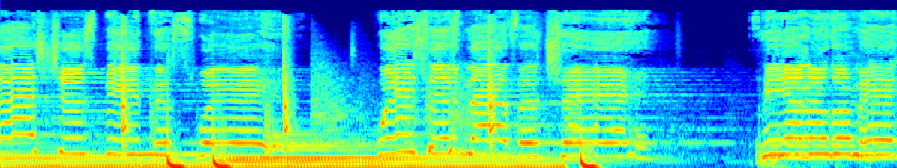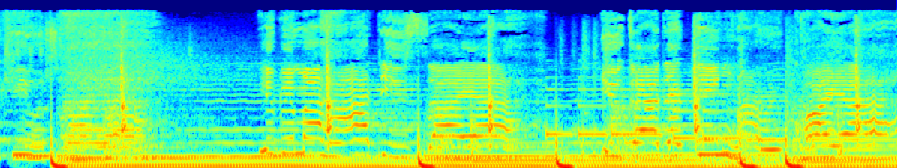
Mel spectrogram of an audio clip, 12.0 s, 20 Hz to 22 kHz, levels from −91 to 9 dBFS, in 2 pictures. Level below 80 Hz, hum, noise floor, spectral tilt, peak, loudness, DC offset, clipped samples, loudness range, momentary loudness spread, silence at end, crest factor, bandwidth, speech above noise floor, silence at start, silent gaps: -16 dBFS; none; -45 dBFS; -5 dB/octave; 0 dBFS; -14 LUFS; under 0.1%; under 0.1%; 3 LU; 6 LU; 0 s; 12 dB; 17 kHz; 32 dB; 0 s; none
